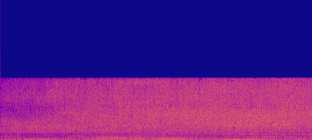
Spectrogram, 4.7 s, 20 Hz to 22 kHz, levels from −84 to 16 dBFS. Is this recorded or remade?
recorded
